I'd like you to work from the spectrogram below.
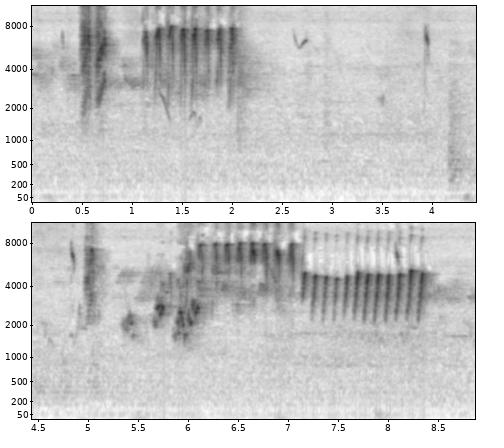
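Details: Male black-naped monarch perched; high thin rasping buzzes and rapid ticking trills, with a long even series of sharp notes near the end and a brief quieter spell in the middle.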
